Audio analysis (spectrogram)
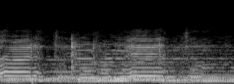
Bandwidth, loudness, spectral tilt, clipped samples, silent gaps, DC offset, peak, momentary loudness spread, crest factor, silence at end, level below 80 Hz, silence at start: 5.4 kHz; -21 LUFS; -10.5 dB/octave; under 0.1%; none; under 0.1%; -8 dBFS; 5 LU; 14 dB; 0 s; -54 dBFS; 0 s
